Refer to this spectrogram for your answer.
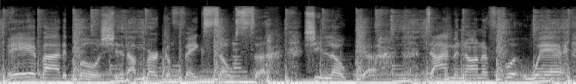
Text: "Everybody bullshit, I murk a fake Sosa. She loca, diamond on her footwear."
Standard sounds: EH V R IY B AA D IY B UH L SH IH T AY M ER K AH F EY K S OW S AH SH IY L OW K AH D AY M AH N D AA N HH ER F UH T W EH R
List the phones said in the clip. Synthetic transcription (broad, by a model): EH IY B AA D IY B UH L SH IH T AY M ER K AH F EY K S OW S AH SH IY L OW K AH D AY M AH N D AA N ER F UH T W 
